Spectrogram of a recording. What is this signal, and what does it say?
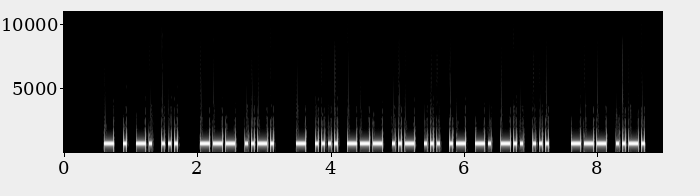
Morse code, heard as a keyed tone, about 25 wpm, 700 Hz. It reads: TENS OF THOUSANDS OF
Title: Sets of 4 Words 25wpm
